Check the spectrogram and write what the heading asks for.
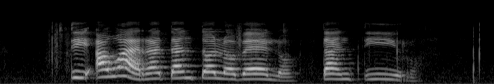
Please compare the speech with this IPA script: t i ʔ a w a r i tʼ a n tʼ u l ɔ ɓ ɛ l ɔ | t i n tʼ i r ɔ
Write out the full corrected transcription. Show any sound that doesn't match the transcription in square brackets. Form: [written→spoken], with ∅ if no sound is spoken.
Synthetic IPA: t i ʔ a w a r [i→a] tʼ a n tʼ [u→ɔ] l ɔ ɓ ɛ l ɔ | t [i→a] n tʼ [i→iː] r ɔ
